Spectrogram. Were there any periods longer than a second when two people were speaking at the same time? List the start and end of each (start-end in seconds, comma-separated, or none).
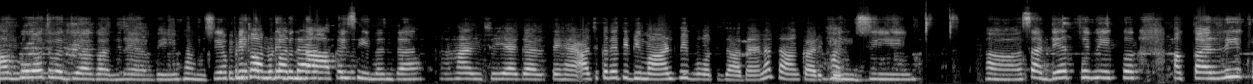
2.1-3.5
